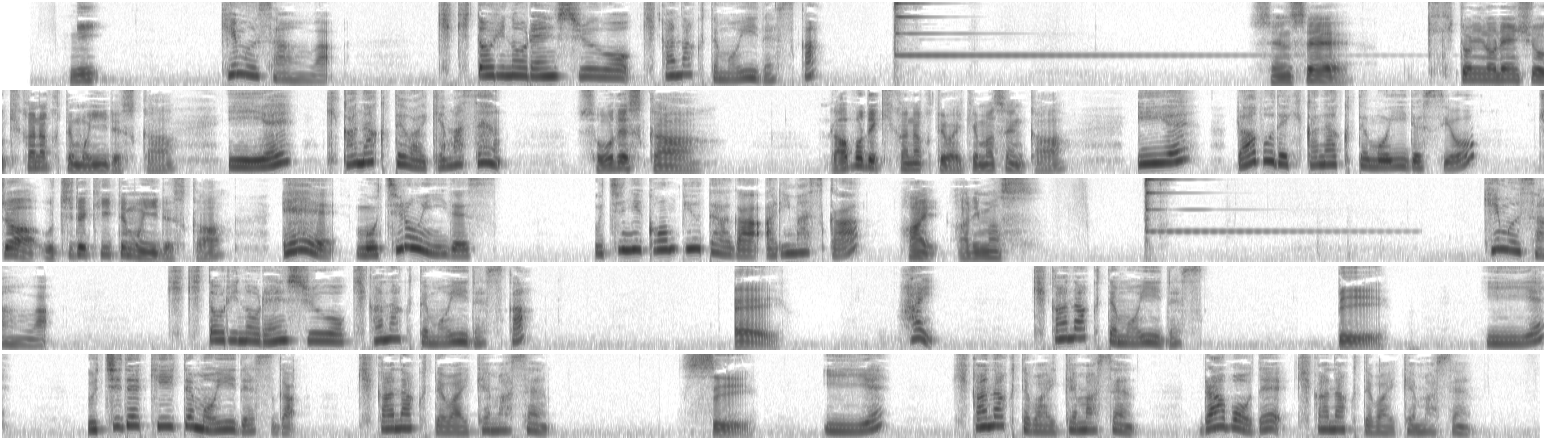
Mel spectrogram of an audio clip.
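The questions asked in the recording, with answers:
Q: キムさんは、聞き取りの練習を聞かなくてもいいですか?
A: B: いいえ、うちで聞いてもいいですが、聞かなくてはいけません。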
